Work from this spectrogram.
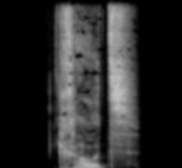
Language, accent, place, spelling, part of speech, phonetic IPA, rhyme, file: German, Germany, Berlin, Krauts, noun, [kʁaʊ̯t͡s], -aʊ̯t͡s, De-Krauts.ogg
- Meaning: genitive singular of Kraut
